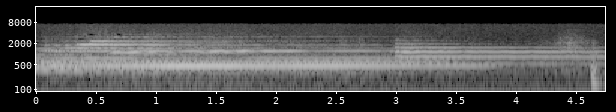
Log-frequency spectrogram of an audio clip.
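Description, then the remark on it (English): A faulty clock chime goes off for the second time that morning, ringing with sustained, layered tones that hold steady and fairly loud, shifting slightly partway through, then ends with a brief sliding blip. No one speaks. “I want to fool around with the works and see if I can get it going and figure out what goes with the chime.”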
